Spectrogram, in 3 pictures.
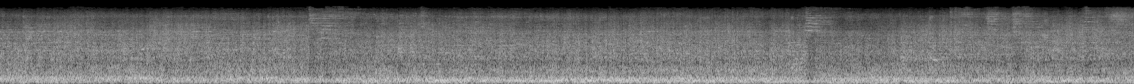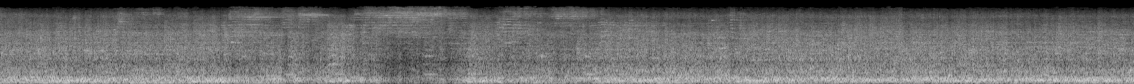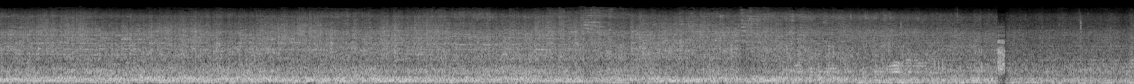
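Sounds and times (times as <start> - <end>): freight cars clickety-clack on rails: 0.0 - 34.0.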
